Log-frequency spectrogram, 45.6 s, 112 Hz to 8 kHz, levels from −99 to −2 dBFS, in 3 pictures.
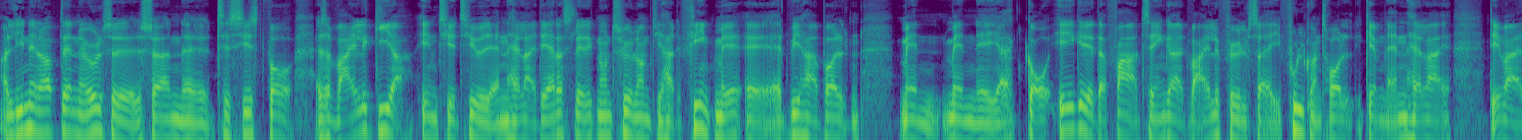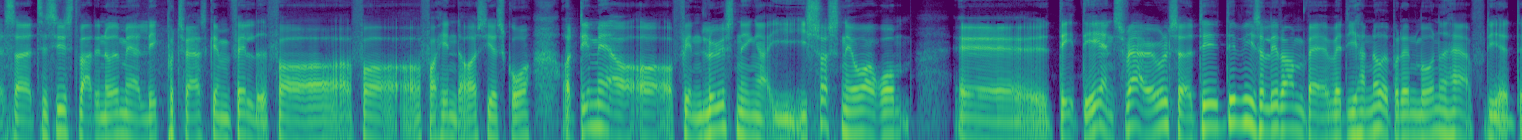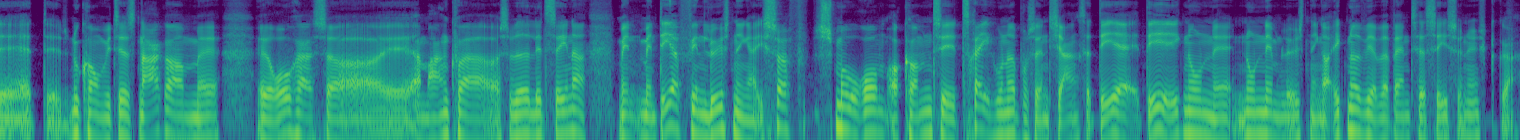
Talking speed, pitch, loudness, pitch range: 215 wpm, 120 Hz, -27 LUFS, 110-135 Hz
